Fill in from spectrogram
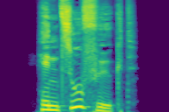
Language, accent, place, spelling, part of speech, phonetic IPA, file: German, Germany, Berlin, hinzufügt, verb, [hɪnˈt͡suːˌfyːkt], De-hinzufügt.ogg
- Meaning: inflection of hinzufügen: 1. third-person singular dependent present 2. second-person plural dependent present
